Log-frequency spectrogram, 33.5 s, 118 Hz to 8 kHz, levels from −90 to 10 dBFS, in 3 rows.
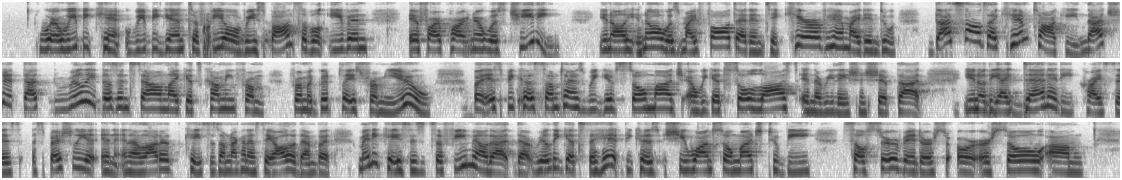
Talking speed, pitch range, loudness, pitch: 200 wpm, 205-255 Hz, -13 LUFS, 225 Hz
